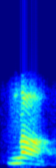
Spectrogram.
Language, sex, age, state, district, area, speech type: Bengali, male, 45-60, West Bengal, Hooghly, rural, conversation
